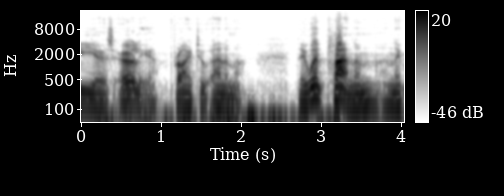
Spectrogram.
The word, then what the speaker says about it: Ænima: Now, the title of the album is basically Ænima. It's pronounced that way.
